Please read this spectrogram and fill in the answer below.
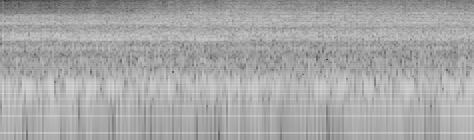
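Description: Distorted electric guitars and bass of a live metal band holding a sustained, ringing chord, with no drum hits.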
